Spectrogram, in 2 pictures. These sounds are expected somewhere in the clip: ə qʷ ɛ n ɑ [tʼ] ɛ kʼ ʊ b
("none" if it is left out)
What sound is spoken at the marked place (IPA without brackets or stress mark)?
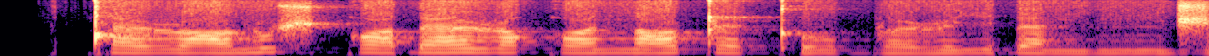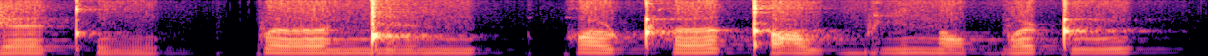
ʈ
